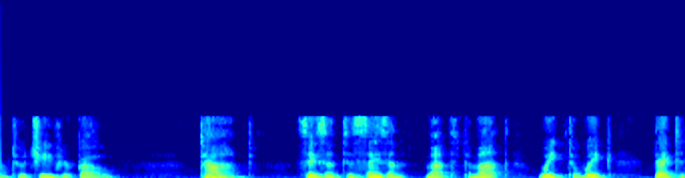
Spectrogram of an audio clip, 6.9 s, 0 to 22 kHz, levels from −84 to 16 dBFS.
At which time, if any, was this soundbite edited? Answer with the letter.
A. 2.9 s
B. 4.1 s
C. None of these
A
